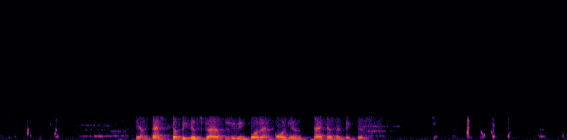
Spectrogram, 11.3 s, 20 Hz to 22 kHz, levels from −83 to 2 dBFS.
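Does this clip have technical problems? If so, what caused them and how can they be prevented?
Yes: tandem speech coding throughout, with nothing above 3.8 kHz and rough, muffled, warbly speech, which fits G.726 re-encoded into low-rate AMR-NB. Prevent it with transcoder-free operation, keeping one codec end to end.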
